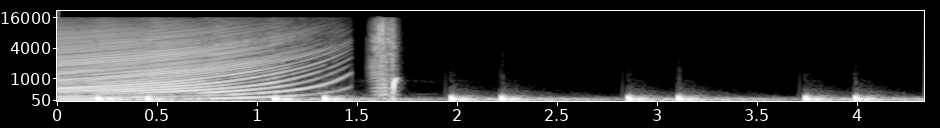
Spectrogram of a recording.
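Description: Dramatic cartoon sound design: a falling sweep of many tones that cuts off about a second and a half in, then a short hiss, then low thuds in pairs like a heartbeat, about one pair a second.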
